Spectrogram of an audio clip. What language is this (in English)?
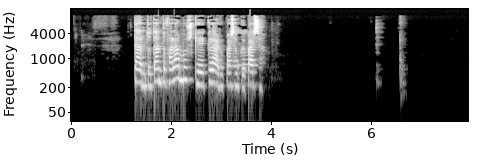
Galician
